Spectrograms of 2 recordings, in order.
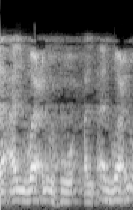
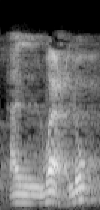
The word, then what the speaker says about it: الوعل: قال: الوعل هي الأروى. وفي القاموس: الوعل، الوعل بفتح الواو مع فتح العين وكسرها، الوعل وكسرها الوعل وسكونها الوعل، تيس الجبل، تيس الجبل.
